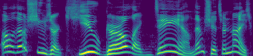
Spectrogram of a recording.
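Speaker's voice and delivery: high, drawn-out camp gushing; put-on flamboyant compliment, pitched high. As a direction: gush with sassy, exaggerated flair. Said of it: "getting a little flamboyant with the comments".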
